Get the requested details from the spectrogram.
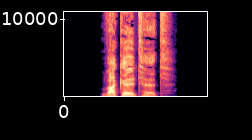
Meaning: inflection of wackeln: 1. second-person plural preterite 2. second-person plural subjunctive II
- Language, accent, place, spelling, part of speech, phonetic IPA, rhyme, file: German, Germany, Berlin, wackeltet, verb, [ˈvakl̩tət], -akl̩tət, De-wackeltet.ogg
